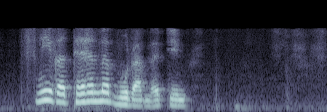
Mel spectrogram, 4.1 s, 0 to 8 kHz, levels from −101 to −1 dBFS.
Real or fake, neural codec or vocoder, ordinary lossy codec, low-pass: fake; codec, 16 kHz in and 24 kHz out, 0.6 kbps, FocalCodec, streaming, 2048 codes; AAC, 16 kbps; 7.2 kHz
